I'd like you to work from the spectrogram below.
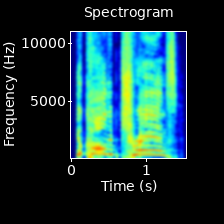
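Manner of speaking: furious accusing yell; angry shout. Real, not acted. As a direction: hurl it at them slowly. Ranting, shout heard.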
